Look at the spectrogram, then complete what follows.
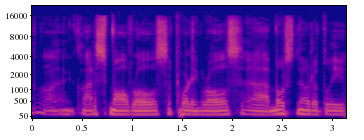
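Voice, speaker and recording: In an upstate New York accent, a man talks at a very fast pace with a very deep, low pitch and a dark, mellow tone, in a dry, close sound with no echo and a quiet background. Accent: upstate New York American. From upstate New York (Amsterdam, near Albany). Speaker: filmmaker and podcast host. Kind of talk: solo podcast monologue. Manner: casual with frequent fillers (uh, um).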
